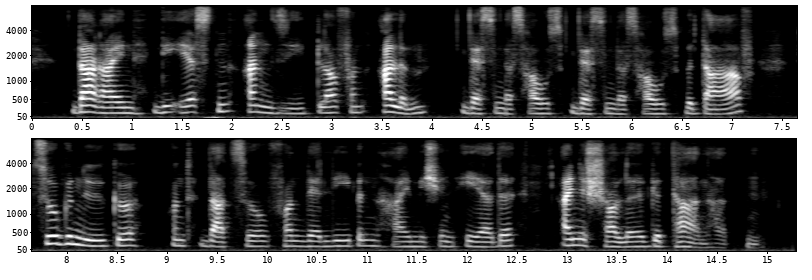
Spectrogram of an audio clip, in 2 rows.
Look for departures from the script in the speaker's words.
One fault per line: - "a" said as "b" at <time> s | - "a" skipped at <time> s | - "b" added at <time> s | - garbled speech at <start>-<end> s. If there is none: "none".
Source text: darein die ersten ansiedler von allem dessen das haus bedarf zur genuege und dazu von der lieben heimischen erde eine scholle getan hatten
- "dessen das haus" added at 5.4 s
